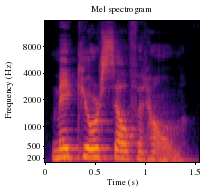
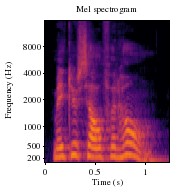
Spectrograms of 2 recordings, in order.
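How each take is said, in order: First: Both parts of yourself are fully and slowly pronounced. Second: The first part of yourself is reduced and quick. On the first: The speaker calls it wrong. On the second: The speaker calls it right.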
